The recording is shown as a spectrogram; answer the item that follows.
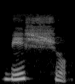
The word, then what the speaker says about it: বিশ্ব: মধ্যে অথবা শেষে ব ফালা থাকলে তার দীপ্ত উচ্চারণ হয় যেমন বিশ্ব এখানে হবে বিশ্ব এখানে তালিব স এর সাথে বসে এজন্য এটা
